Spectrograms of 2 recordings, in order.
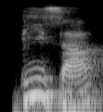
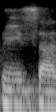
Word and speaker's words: pizza: We can order pizza. Pizza නෙමෙයි අතර pizza කියලා pronounce කරනවා T නැති වුණාට.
